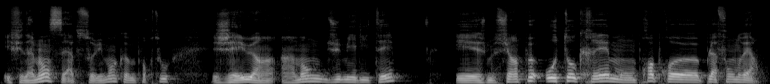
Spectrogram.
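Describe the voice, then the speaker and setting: A middle-aged man speaks in a fairly low voice, a little stuffed up a cold. He chats informally like a solo podcaster, wandering into asides, repeating words and searching for phrasing. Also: lively intonation, moderate pace, dark tone. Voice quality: slightly congested, stuffy nose from a cold. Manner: informal, digressive, hesitant with repeated words, slangy. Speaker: stand-up comedian hosting a solo weekly show. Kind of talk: casual solo podcast chat to listeners.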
